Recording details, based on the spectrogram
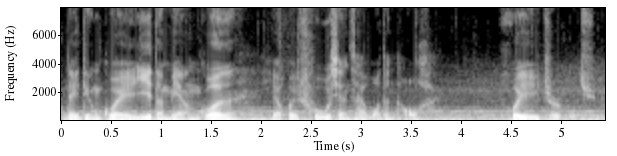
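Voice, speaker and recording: Haunted storyteller, male actor, low register, brooding and measured with feverish intensity, horror radio drama over music. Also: steady tone, natural voice. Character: male narrator recounting eerie memories, obsessed and haunted. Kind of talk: dramatic radio play narration.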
